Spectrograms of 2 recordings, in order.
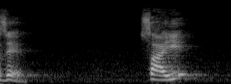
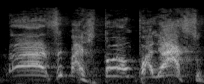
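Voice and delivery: high, drawn-out mock-outraged cry; hammed-up indignant squawk; mocking critics; 11 semitones higher, 3 dB louder, slower than usual. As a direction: mimic scandalized critics in a high, slow voice. Mimics critics in evangelical circles.

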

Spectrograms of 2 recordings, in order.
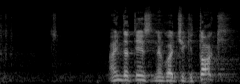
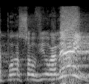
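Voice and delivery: loud, ringing call; calling for amen; 3 semitones higher, 15 dB louder than usual. Acted. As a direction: shout it to the whole church. Calling the congregation.

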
